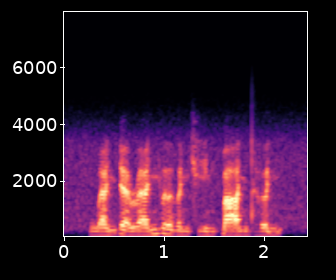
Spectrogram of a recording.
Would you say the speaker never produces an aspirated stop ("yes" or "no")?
yes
